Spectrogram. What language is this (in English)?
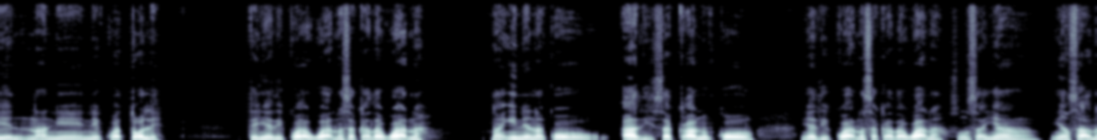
Tidaá Mixtec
